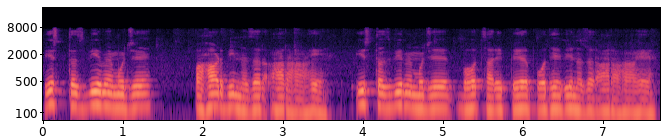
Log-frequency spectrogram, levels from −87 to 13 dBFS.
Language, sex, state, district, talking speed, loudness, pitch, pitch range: Hindi, male, Arunachal Pradesh, Lower Dibang Valley, 180 wpm, -17 LUFS, 120 Hz, 110-130 Hz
